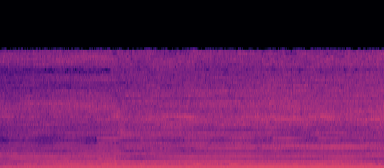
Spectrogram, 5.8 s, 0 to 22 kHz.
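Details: 1995 Porsche 993 running: constant steady high-pitched electric buzzing from forward area, also heard in cabin; owner suspects fuel pump, unconfirmed.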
